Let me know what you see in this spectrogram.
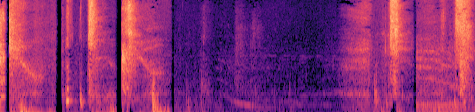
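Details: Compilation of sneezes from several different people in TikTok clips: loud, sharp sneezes in quick succession with brief quiet stretches between bursts; ordinary sneezing.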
